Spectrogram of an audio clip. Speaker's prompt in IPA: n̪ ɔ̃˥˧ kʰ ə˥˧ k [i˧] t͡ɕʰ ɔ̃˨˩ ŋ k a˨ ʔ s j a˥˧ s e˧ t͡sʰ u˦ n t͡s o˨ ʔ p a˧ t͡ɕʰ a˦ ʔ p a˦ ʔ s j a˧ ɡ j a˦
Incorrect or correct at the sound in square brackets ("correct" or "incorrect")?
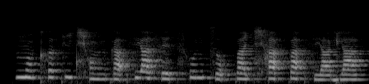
incorrect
